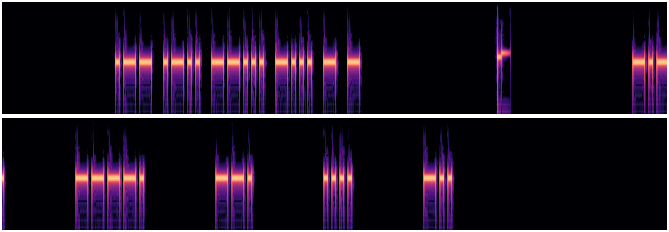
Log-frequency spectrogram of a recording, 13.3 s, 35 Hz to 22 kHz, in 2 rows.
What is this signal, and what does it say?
Morse code, heard as a keyed tone, about 32 wpm, spaced as for 17 wpm, 700 Hz. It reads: WL7BTT K9GHD
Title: USA Call Signs - 6x Character Spacing - 30wpm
